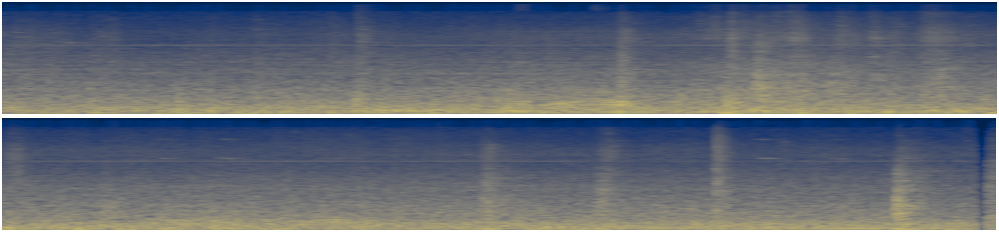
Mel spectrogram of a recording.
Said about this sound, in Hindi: हमारे पीछे राजधानी को क्रॉल कराया जा रहा है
